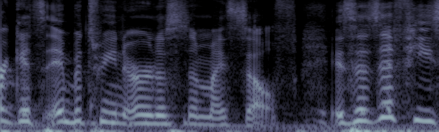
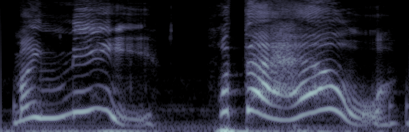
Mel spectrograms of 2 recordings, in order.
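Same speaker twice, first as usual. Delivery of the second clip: higher, startled outcry over the knee; shocked; 10 semitones higher, slower than usual. Acted. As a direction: yelp in disbelief.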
